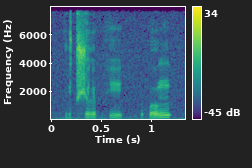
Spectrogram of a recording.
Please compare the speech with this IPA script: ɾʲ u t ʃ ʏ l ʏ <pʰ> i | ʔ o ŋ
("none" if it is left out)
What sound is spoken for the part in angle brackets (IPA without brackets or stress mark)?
pʰ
